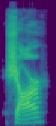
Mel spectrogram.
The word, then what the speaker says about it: Char: I'm a Gundam fan, so I always wanted to be called uh Char, but they would never pronounce it with the sh. It'd always be Char.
